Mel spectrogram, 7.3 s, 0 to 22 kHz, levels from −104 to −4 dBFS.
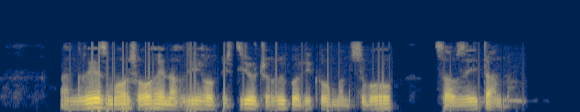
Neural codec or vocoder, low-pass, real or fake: none; 5.4 kHz; real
